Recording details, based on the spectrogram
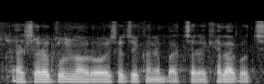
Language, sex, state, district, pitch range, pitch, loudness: Bengali, male, Tripura, West Tripura, 110-115 Hz, 110 Hz, -17 LUFS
